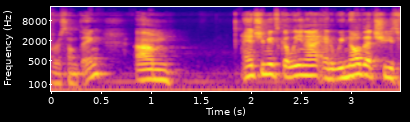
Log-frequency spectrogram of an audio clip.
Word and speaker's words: Galina: She's eventually back at the perch, and this is when we meet Galina. And actually, I wanna keep calling her Gallina because that's how her name is spelled, and in Spanish that means hen, right?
